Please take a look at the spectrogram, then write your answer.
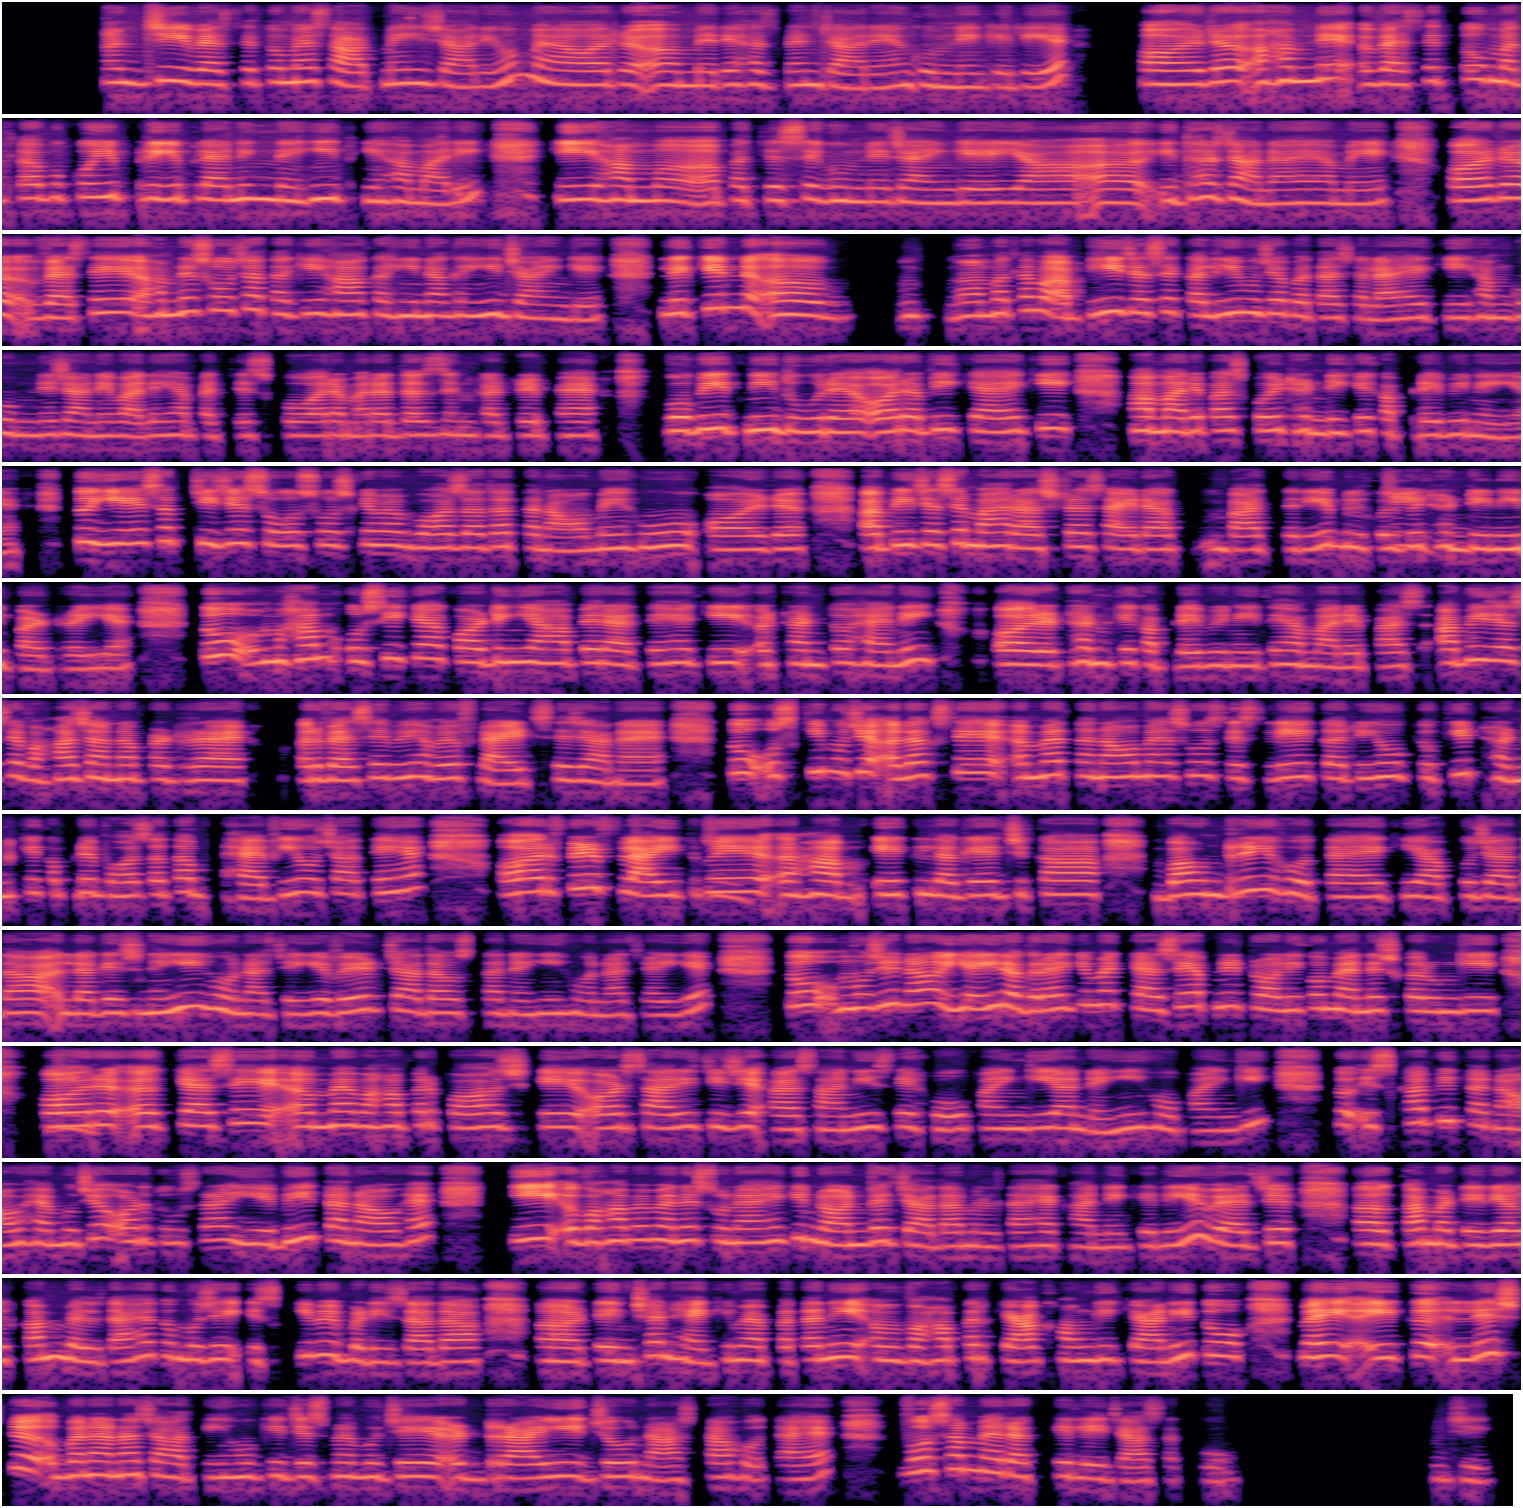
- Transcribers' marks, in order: in English: "हज़्बन्ड"; in English: "प्री-प्लानिंग"; in English: "ट्रिप"; in English: "साइड"; in English: "अकॉर्डिंग"; in English: "फ्लाइट"; in English: "हेवी"; in English: "फ्लाइट"; in English: "लगेज"; in English: "बाउंड्री"; in English: "लगेज"; in English: "वेट"; in English: "ट्रॉली"; in English: "मैनेज"; in English: "नॉनवेज"; in English: "वेज"; in English: "मटीरियल"; in English: "टेंशन"; in English: "लिस्ट"; in English: "ड्राइ"
- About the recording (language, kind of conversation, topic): Hindi, advice, यात्रा या सप्ताहांत के दौरान तनाव कम करने के तरीके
